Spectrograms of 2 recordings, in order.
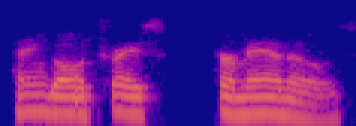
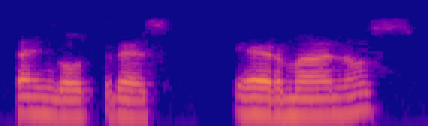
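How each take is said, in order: First: The h in hermanos is pronounced. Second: The h in hermanos is silent. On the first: The speaker calls it wrong. "A lot of people I've heard say" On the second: The speaker calls it right. "you do not pronounce it at all in Spanish"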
